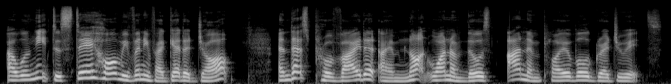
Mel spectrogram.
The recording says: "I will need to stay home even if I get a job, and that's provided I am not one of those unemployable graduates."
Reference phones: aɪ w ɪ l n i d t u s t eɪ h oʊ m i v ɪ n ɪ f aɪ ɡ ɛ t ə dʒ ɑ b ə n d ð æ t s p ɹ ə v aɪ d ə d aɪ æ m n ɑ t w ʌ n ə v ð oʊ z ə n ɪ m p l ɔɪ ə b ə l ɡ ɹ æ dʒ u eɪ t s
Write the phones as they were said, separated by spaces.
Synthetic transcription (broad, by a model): aɪ w ɪ l n i d t u s t eɪ h oʊ m i v ɪ n ɪ f aɪ ɡ ɛ t ə dʒ ɑ b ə n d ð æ t s p ɹ ə v aɪ d ə d aɪ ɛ m n ɑ t w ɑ n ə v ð oʊ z ə n ɪ m p l ɔɪ ə b ə l ɡ ɹ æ dʒ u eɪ t s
